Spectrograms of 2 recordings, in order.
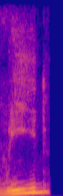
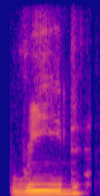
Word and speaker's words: read: same letters different pronunciation you also see that with the verb read like you say he will read the book today he's going to read from the Bible or EAD and yet when he's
